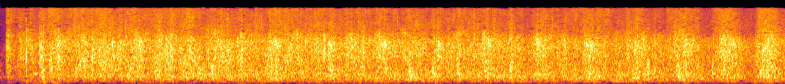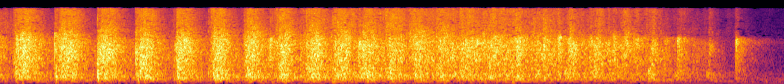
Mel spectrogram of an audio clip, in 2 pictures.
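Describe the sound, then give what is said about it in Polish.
Sustained applause from a crowd at a youth meeting, people thanking one another, fills the whole stretch, dense and loud, settling midway into a rhythmic unison clap before fading out at the end. No voices are heard. “Oklaski najcudowniejsze, bo dziękujemy sobie nawzajem.”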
